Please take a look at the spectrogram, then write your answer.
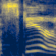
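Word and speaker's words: skyr: an organic brand and we're skier and no one knows how to pronounce it they're like what skier and we're like like a skier like on a slope and we're explaining like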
